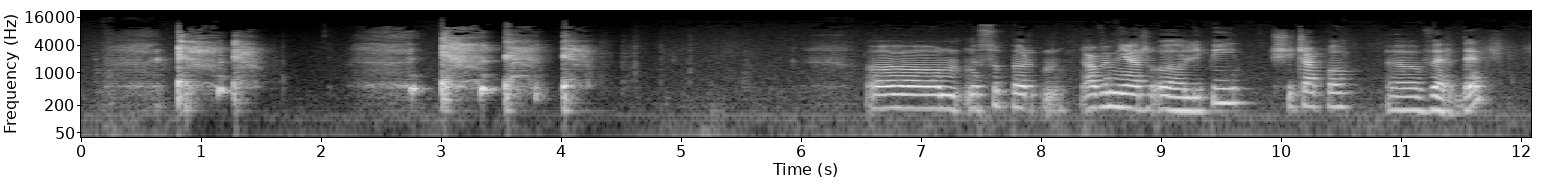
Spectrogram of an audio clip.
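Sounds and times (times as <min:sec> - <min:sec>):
breath in: 0:00.2 - 0:00.7, 0:02.2 - 0:02.8, 0:06.0 - 0:06.5
woman coughing: 0:00.8 - 0:01.6, 0:02.8 - 0:04.4.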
